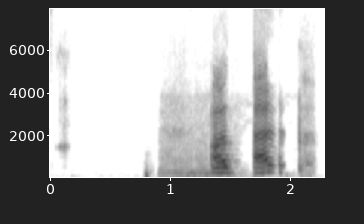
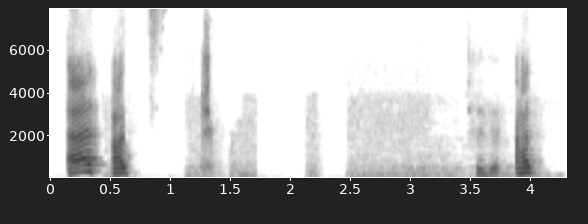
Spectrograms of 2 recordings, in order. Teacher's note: cara pengucapannya itu ketika ta itu sukun, syiddahkan dulu baru dikeluarkan nafas. At, ditekan dulu.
